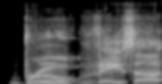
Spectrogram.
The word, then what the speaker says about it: Brewveza: It's spelled brew. And then Veza. So it's like Brewveza.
